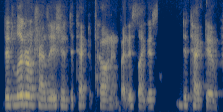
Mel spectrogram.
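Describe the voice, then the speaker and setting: A woman from Taiwan in her thirties chats as a guest, rambling loosely and filling her talk with "like" and "you know". Her voice sits at an ordinary middle pitch. The online call audio is dull and lo-fi. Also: fairly even intonation, fast, creaky. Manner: chatty and rambling, heavy use of "like" and "you know". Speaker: guest comic artist. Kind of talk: casual interview chat.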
